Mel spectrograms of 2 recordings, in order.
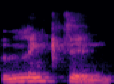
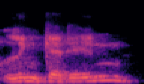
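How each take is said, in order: First: The word is said with two syllables. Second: The word is said with three syllables. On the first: The speaker calls it right. "but LinkedIn, two syllables" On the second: The speaker calls it wrong. "not LinkedIn"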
